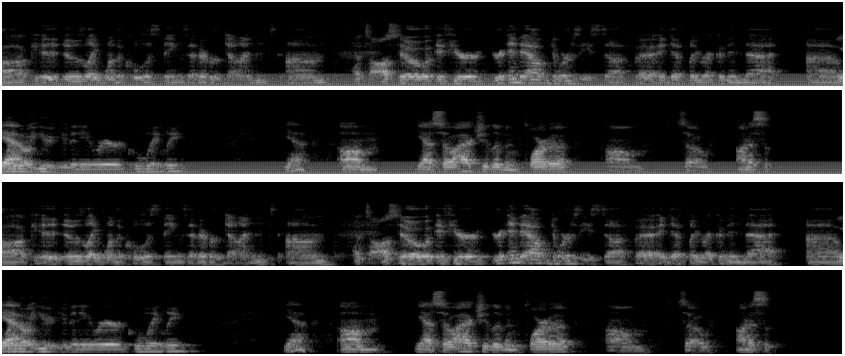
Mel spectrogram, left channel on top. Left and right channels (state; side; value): noise; left; hum, 10 dB below the sound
